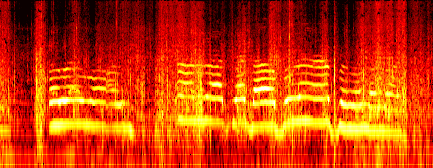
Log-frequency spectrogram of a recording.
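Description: A baby cries nearby.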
